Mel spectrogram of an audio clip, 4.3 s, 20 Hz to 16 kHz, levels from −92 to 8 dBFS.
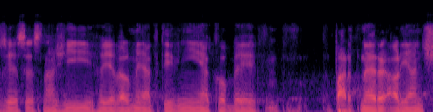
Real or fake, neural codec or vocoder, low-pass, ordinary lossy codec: real; none; 7.2 kHz; Opus, 16 kbps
